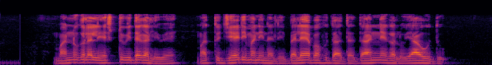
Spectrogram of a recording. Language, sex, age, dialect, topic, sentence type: Kannada, male, 18-24, Coastal/Dakshin, agriculture, question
